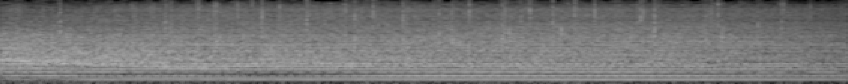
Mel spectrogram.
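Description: Hockey goal horn sounding one long, loud, steady chord over a rushing roar of crowd cheering, the kind of goal celebration used as an intro sting.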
